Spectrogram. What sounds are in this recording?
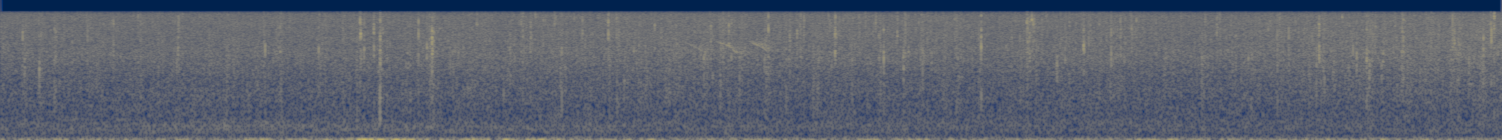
American Redstart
